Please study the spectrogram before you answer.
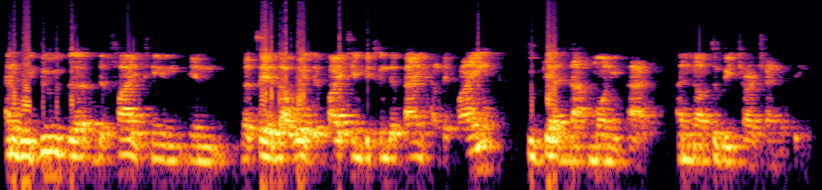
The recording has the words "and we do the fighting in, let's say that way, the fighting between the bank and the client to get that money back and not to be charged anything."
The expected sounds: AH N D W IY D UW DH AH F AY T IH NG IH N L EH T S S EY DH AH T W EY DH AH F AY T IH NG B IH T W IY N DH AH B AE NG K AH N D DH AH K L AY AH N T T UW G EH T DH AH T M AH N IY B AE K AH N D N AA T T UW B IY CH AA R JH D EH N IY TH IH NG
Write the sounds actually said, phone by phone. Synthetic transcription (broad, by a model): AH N W IY D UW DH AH F AY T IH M IH N L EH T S S EY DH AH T W EY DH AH F AY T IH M B IH T W IY N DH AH B AE NG K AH N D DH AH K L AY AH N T T UW G EH T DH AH T M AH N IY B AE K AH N N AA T T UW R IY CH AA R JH EH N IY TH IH NG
